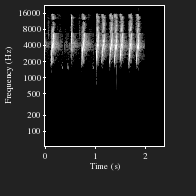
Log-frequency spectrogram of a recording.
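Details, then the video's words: Pancawarna song from a luxury master recording for contest birds, tight fast delivery: sharp high chirps, a few spaced apart and then a quick even string of about eight, ending in silence. "MASTERAN MEWAH BURUNG PANCAWARNA‼️SPEED RAPAT COCOK UNTUK BURUNG LOMBA"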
